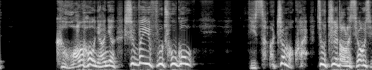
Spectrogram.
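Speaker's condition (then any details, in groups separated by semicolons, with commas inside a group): No condition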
